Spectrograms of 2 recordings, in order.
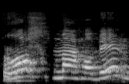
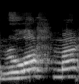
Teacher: র জবর র হবে, রোয়া হবে না।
